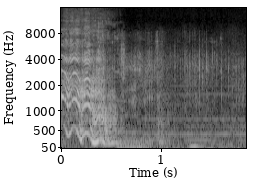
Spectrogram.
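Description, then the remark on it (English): A horse lets out a loud, quavering whinny that trails downward, followed by a few soft, scattered hoof thuds. No one speaks. “Go saddle Monsieur's horse.”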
